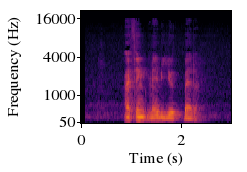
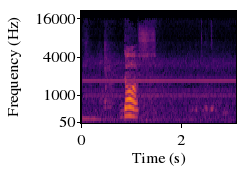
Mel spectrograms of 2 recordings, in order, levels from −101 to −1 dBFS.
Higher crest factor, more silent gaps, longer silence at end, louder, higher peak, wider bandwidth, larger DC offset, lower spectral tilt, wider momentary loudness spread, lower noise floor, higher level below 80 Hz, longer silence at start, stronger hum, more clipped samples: about the same, 18 dB vs 22 dB; neither; second, 0.65 s vs 1.75 s; about the same, -38 LUFS vs -36 LUFS; about the same, -22 dBFS vs -20 dBFS; about the same, 16 kHz vs 16.5 kHz; neither; first, -6.5 dB/octave vs -3.5 dB/octave; second, 16 LU vs 28 LU; first, -70 dBFS vs -63 dBFS; about the same, -86 dBFS vs -86 dBFS; about the same, 0.85 s vs 0.85 s; neither; neither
